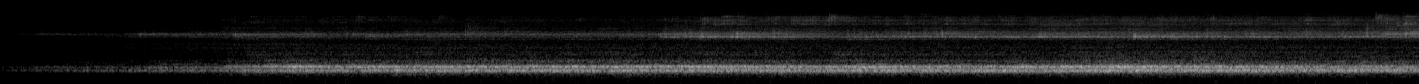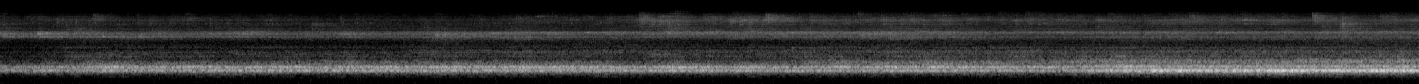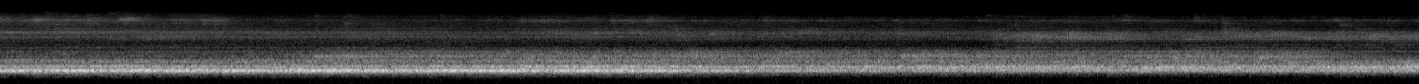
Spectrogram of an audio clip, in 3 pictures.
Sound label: Water Stream Well; Chalice Well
